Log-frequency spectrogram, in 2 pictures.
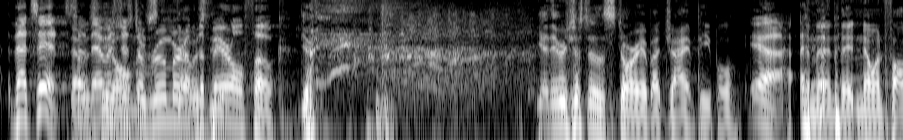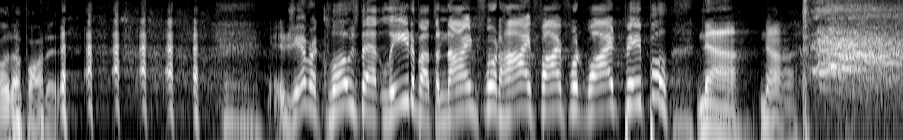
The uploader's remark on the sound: Live in Melbourne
